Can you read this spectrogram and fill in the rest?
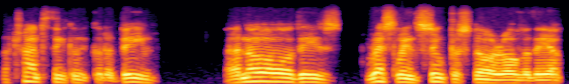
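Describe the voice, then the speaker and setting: A man talks about his hobby in a plain, halting manner, with his pitch in a middle range for a man. His voice comes through a dull, lo-fi call line and sounds dry, with no room echo. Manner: halting, plainspoken, many fillers. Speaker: professional wrestler guest. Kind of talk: casual interview chat.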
